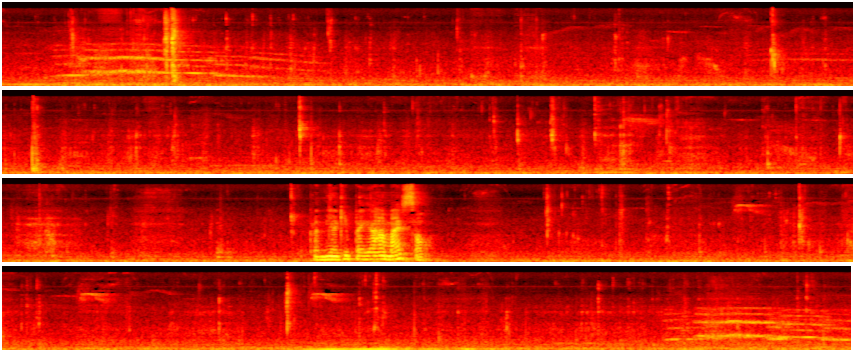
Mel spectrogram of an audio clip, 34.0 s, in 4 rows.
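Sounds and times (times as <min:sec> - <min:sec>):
steady low hum: 0:00.0 - 0:34.0
wet chewing with clicks: 0:00.6 - 0:18.3, 0:19.0 - 0:20.1, 0:22.4 - 0:32.5.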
